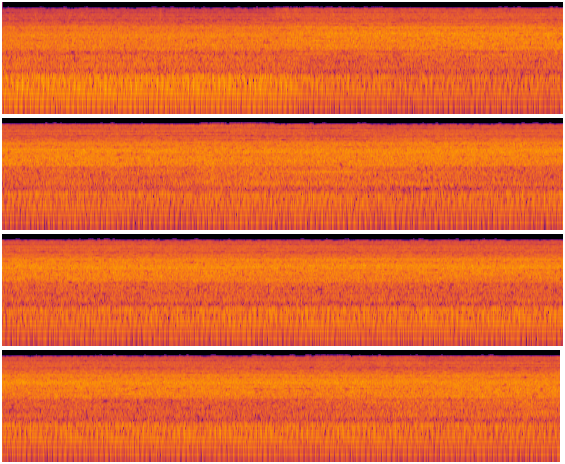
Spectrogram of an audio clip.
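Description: Band sawmill running steadily while ripping a sengon slab into battens: a continuous machine drone with the noise of the blade cutting through the wood, a little louder for the first few seconds.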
